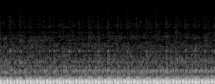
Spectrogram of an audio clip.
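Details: 1979 Chevrolet C30 square-body truck: a steady, even low V8 thump with regular firing pulses and no clatter. Power steering creaked when low, then was topped up. Normal running.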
